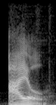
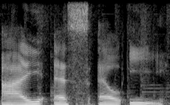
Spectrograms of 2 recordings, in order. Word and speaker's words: isle: our second word now isle is a i s l e Isle Isle it's a tricky word it sounds like the contraction of I will yeah but it's spelled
